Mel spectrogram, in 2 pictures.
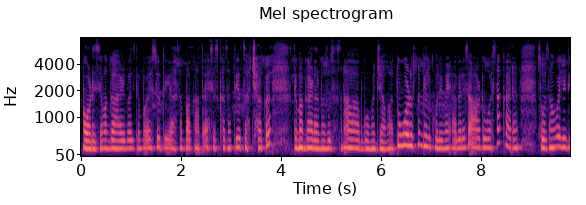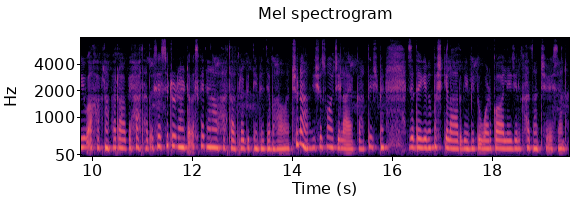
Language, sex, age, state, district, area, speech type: Kashmiri, female, 30-45, Jammu and Kashmir, Kulgam, rural, spontaneous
